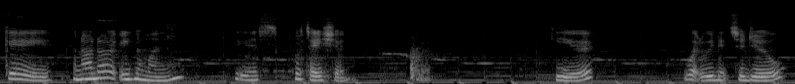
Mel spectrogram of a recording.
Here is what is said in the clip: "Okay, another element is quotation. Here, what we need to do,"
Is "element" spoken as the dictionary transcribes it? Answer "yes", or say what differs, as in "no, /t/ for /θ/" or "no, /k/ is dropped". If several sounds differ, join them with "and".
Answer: no, /t/ is dropped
